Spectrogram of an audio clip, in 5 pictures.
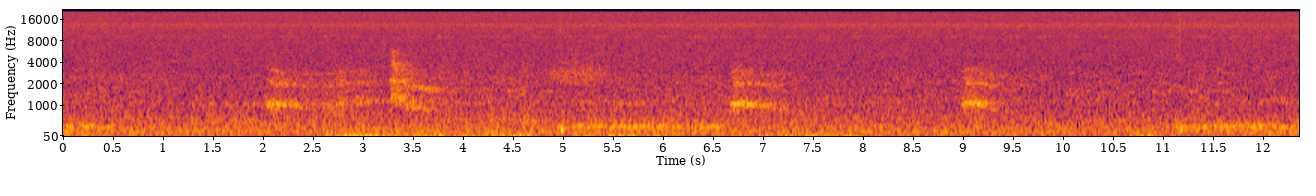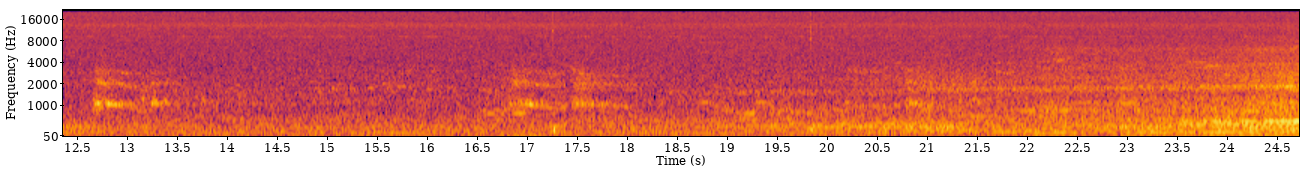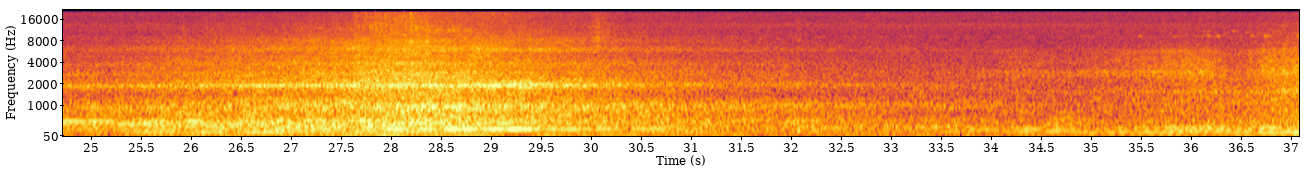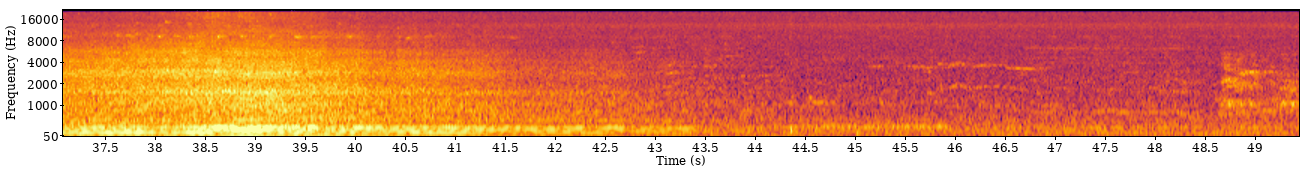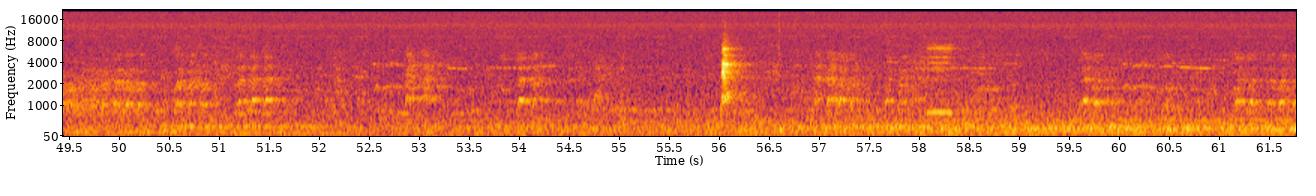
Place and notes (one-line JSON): {"title": "Nullatanni, Munnar, Kerala, India - dawn in Munnar - over the valley 4", "date": "2001-11-05 06:29:00", "description": "dawn in Munnar - over the valley 4", "latitude": "10.09", "longitude": "77.06", "altitude": "1477", "timezone": "Asia/Kolkata"}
